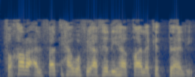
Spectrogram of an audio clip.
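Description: A mellow, warm-toned older man gives a televised recitation lesson, laying out each point clearly and voicing every letter he describes. The sound is dull and lo-fi, like an old broadcast. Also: a little high, racing. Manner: explanatory, demonstrates letter sounds aloud. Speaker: Quran recitation teacher.

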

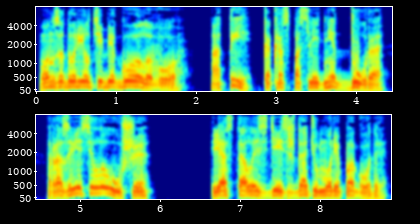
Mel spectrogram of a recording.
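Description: A harsh, commanding mother's voice drips with contempt, as a male reader puts her on. She sits high above his usual register. The audiobook sound is dry and close. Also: animated, unhurried, darkish tone, no echo. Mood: mocking. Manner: scornful, cutting, commanding. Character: cold sneering domineering middle-aged mother.

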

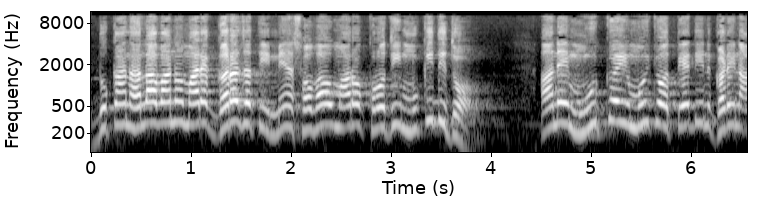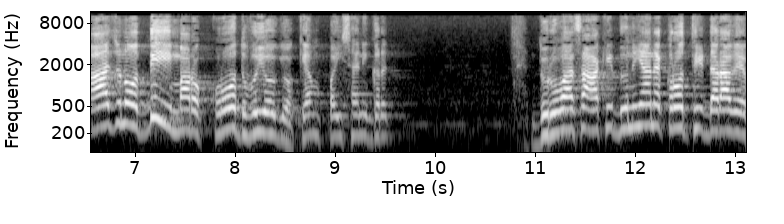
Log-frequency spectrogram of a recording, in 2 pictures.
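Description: High-voiced preaching man, reverberant hall. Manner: animated, rhetorical questions, acts out quoted voices. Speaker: swami giving a religious discourse. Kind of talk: sermon storytelling.

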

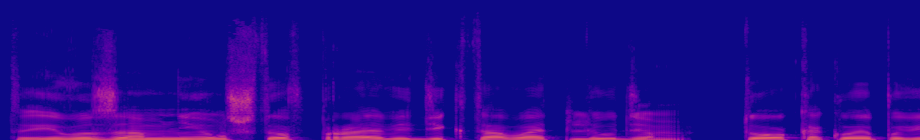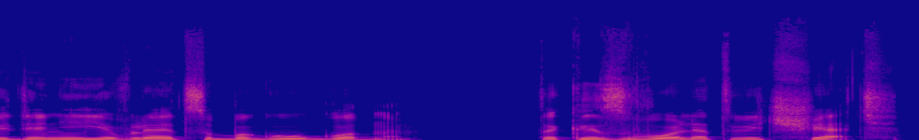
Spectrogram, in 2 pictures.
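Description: A man voicing a stern dark-haired inquisitor who speaks coldly and slowly. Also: mid-range voice, lively intonation, smooth, dry recording, clean studio sound. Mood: cold menace. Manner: cold, stern, slow.

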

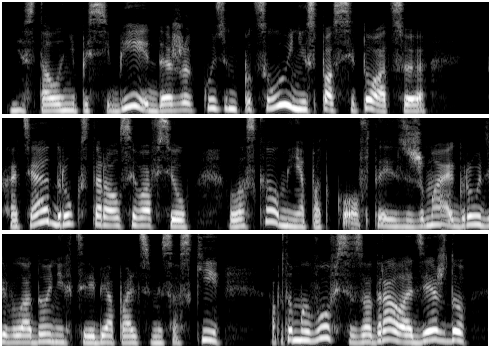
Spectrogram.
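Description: A woman reading a first-person novel aloud at a steady pace. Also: mid-range voice, no room sound, studio quality. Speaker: audiobook reader.

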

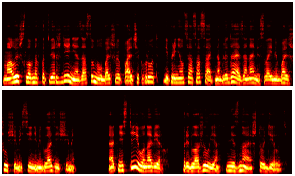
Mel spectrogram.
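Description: A man's voice: on the high side, moderate pace, vocal fry, a little mellow. A man narrating a first-person audiobook in a wry, inward way, grumbling in the dialogue.

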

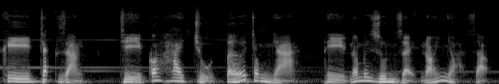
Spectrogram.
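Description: A man narrating a dramatic story for an audiobook in an expressive storytelling manner. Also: medium pitch, moderate pace, slight background noise. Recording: faint background music.

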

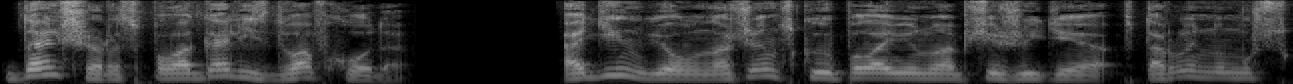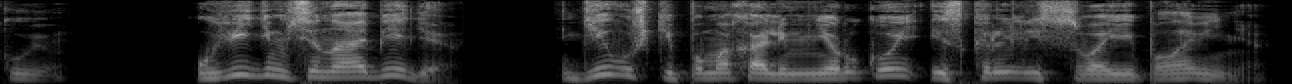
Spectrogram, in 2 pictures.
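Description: A male audiobook narrator telling a first-person story in an even, lightly ironic voice. His tone is dark and relaxed, with a middle pitch, and the recording is dry with no room sound. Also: normal speed, dry recording.

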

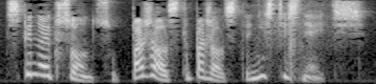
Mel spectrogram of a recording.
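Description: A woman's voice: on the high side, very animated, brisk, slightly rough, no echo, voice pushed up, exaggerated voice. Woman voicing a young male nobleman, ironic, mock-polite, teasing, audiobook, dry recording. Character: mocking, cool-headed young male nobleman. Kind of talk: audiobook character reading.

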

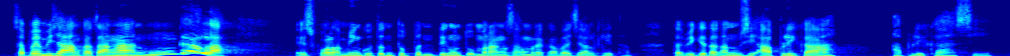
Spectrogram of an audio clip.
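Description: A middle-aged man with an Indonesian accent preaching a sermon as pastor, animated and teasing, acting out his listeners in quick asides. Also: high-pitched, vocal fry.

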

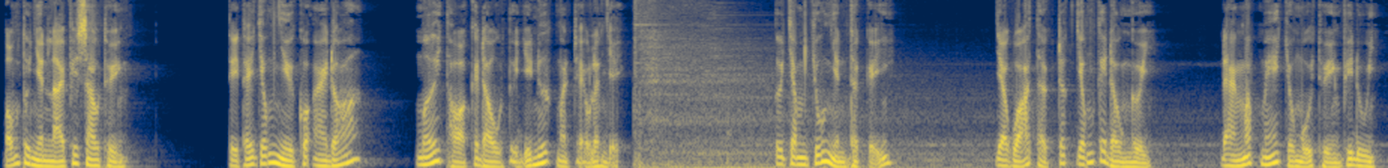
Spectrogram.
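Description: Deep-voiced man telling a ghost story. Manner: steady, measured telling that turns frantic in quoted outbursts. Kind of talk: first-person ghost story narration. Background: faint music.

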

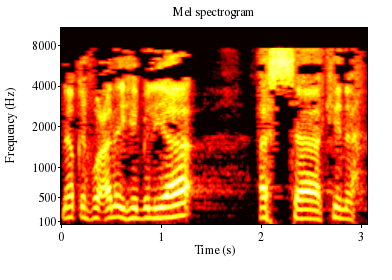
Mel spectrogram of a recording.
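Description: Guy teaching grammar to a class, high and a bit husky, muffled lo-fi sound, long echo. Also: steady tone, normal speed, warm tone. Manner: explains by asking students questions and repeating key words. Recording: lo-fi recording with long hall echo.

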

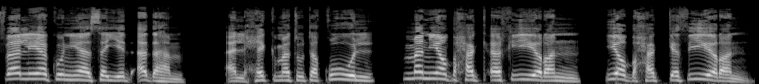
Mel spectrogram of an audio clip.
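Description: A man's voice: a little high, a little fast, fairly bright tone, no room sound, voice pushed up, lightly acted. A man voicing a cold, commanding male villain, menacing and tense in a dry recording. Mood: tense, angry.

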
